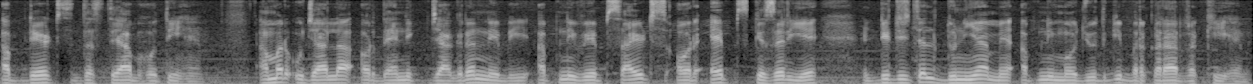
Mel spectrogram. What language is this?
Urdu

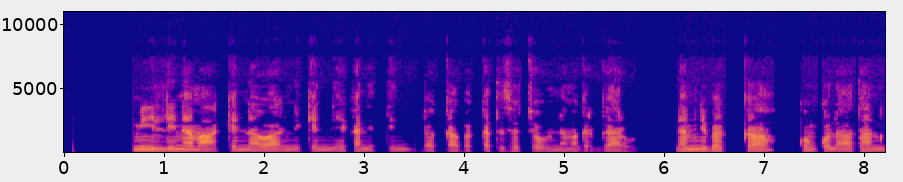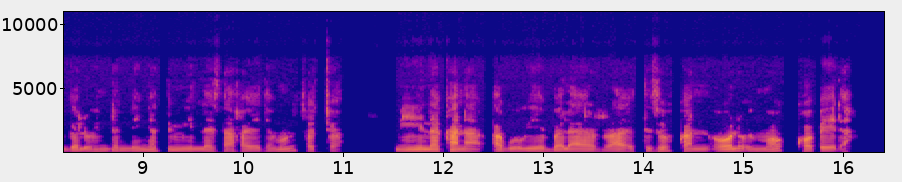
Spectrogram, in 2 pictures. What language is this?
Oromo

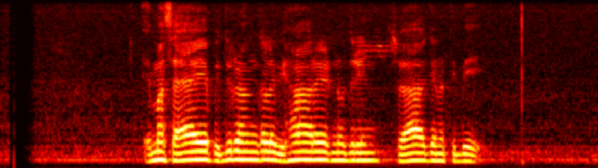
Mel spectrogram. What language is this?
Sinhala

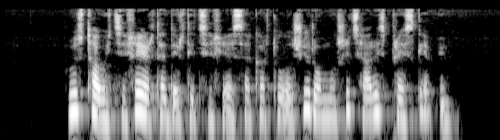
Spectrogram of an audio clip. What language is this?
Georgian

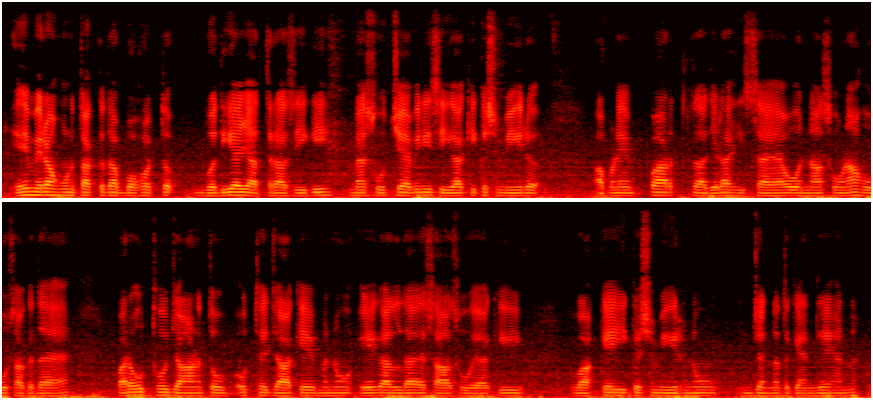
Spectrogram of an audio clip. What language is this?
Punjabi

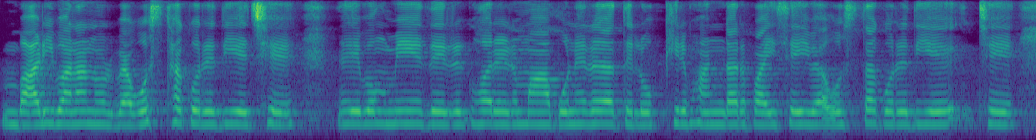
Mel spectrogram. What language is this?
Bangla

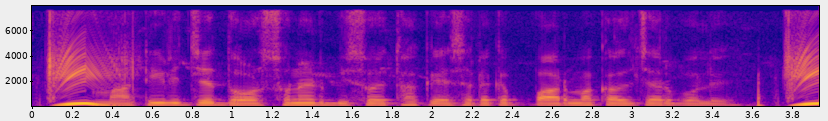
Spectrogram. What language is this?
Bangla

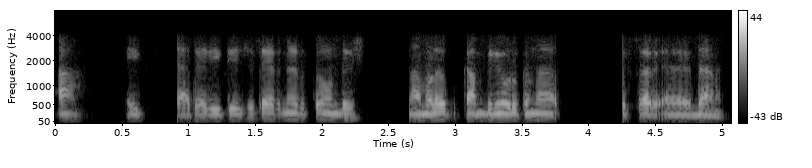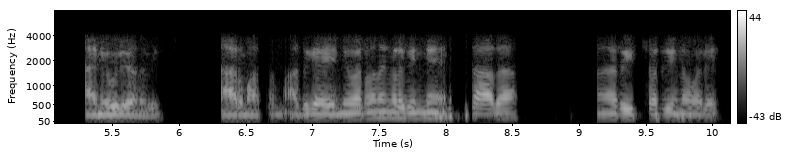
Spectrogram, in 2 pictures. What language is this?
Malayalam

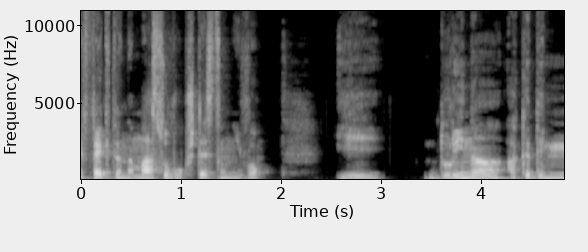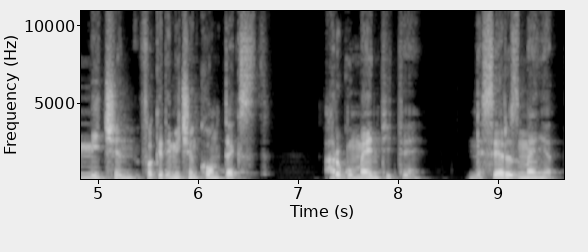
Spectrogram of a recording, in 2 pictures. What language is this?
Bulgarian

